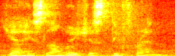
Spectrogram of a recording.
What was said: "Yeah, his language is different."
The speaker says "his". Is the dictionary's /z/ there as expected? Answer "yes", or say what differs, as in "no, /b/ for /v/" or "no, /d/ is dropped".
no, /s/ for /z/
